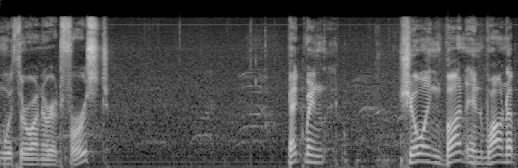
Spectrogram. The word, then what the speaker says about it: Beckmann: Boley will bring up the third baseman zach beckmann it spelled the double ekm a double n but it's pronounced Beckman left handed hitter hitting 244 two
